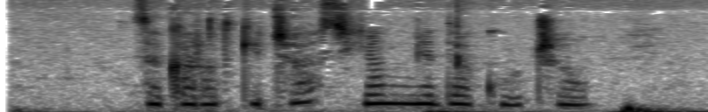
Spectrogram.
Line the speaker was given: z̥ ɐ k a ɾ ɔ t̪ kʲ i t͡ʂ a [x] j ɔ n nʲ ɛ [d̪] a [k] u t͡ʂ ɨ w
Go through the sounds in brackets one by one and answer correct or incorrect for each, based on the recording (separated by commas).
incorrect, correct, correct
